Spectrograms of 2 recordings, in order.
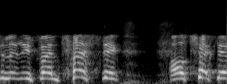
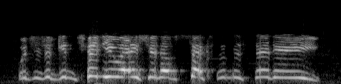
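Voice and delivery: shouting. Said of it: "I love when you just yell at us".

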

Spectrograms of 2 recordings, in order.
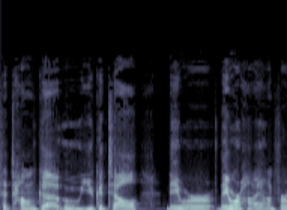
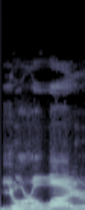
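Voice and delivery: put-on screaming, higher pitch; 4 semitones higher than usual. Retelling how Gorilla kept answering Bobby: imitating Gorilla screaming. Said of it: "he just screams at him".

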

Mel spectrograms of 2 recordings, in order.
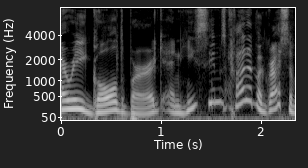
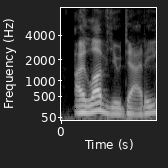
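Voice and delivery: put-on firm adult tone; 3 semitones lower than usual. A father quoting his young child, imitating a firm adult tone. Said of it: "a very firm, kind of an adult tone".

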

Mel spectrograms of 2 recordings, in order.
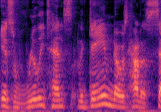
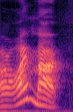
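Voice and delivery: mouth full, higher and louder; 5 semitones higher, 6 dB louder than usual. Opening the podcast, matt says his name through peanut butter m&ms, talking with mouth full. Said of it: "Matt has a mouthful of peanut butter M&Ms".

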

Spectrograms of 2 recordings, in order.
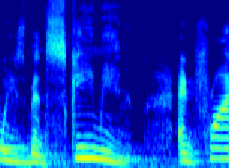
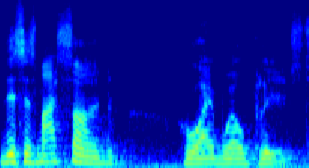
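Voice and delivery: very low, deep, god-like voice dropped to the floor; 8 semitones lower, 6 dB quieter than usual. Retelling a Bible story, God speaking from heaven: Mufasa voice. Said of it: "God in the Mufasa voice is like, Jim, James Earl Jones".

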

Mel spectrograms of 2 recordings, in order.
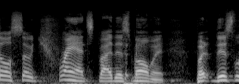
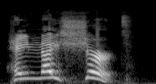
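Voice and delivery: mock, high, called-out hollered shout; 8 semitones higher than usual. Retelling how a man shouted at the group: imitating a man shouting. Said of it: "we hear a man shout out".

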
